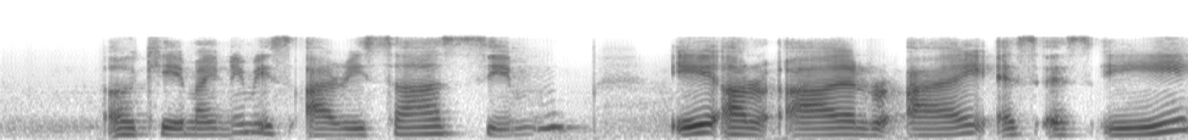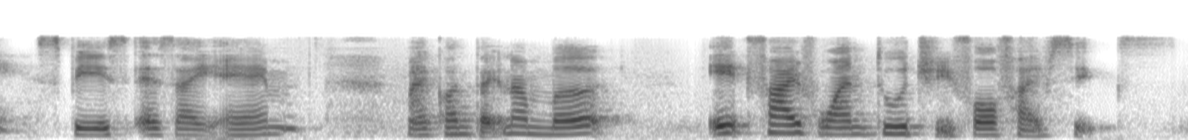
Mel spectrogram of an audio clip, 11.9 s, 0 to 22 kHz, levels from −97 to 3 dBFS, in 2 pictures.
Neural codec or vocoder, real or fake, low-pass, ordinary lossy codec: codec, 16 kHz, 1 kbps, X-Codec, HuBERT features, trained on LibriSpeech; fake; 7.2 kHz; none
